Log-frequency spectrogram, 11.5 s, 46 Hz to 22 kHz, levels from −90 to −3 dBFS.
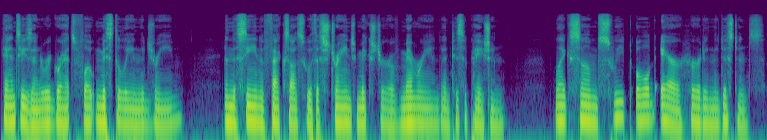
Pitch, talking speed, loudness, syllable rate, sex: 95 Hz, 155 wpm, -20 LUFS, 4.7 syllables/s, male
